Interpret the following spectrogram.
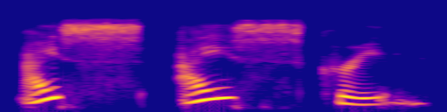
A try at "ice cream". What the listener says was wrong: Okay, very good. Good job.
